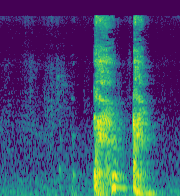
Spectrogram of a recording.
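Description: A person coughing twice in quick succession, a little over a second in, the two coughs about half a second apart.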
